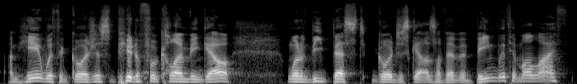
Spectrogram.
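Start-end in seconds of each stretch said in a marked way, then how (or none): none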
